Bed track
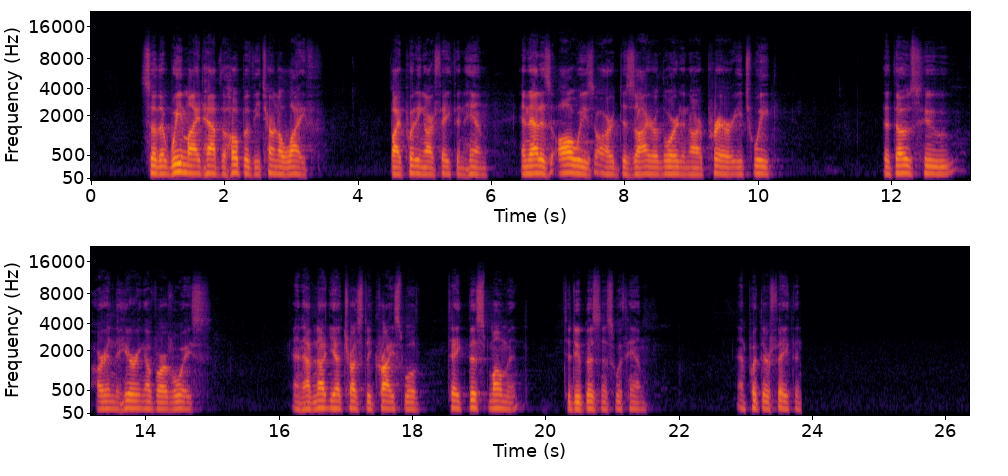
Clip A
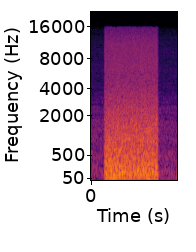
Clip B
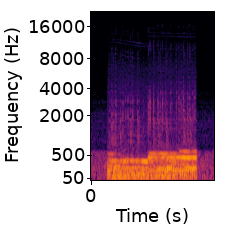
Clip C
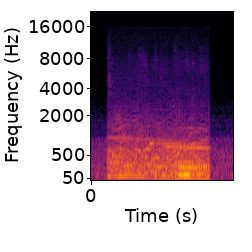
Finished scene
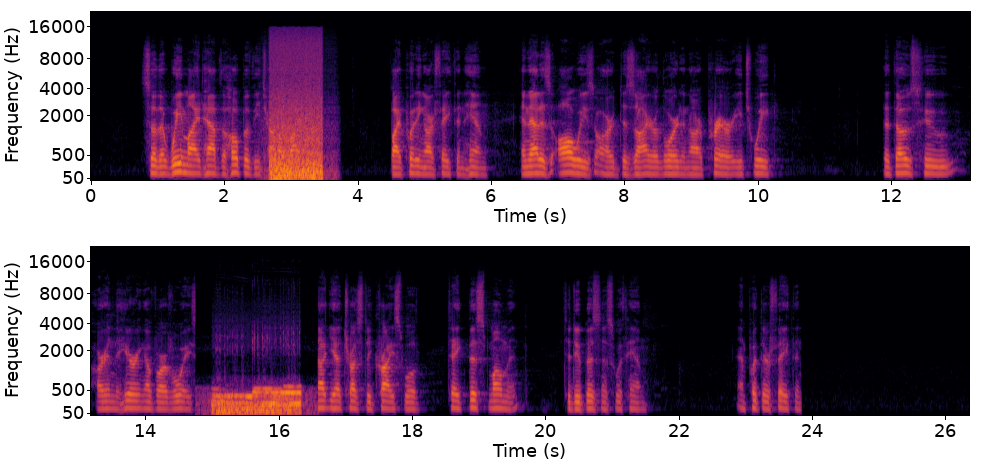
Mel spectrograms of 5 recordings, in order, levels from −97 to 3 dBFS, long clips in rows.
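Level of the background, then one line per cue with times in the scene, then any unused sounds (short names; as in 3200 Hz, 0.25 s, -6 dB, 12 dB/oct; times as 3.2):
bed track -6.5 dB
2.47 add A -5.5 dB, fades 0.10 s + low shelf 330 Hz +9 dB
14.75 replace with B -4 dB + band shelf 1300 Hz -15.5 dB 1.1 oct
not used: C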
